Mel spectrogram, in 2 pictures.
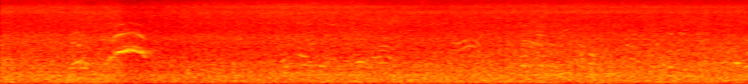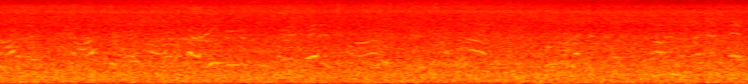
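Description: Loud, steady rush of water falling and cascading over rocks at a waterfall, with faint voices of people calling and talking scattered through it.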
